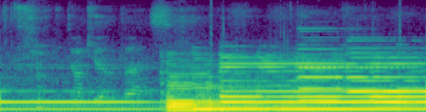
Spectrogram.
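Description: A steady amplified drone holds, then about a second and a half in, electric guitar and lap steel guitar come in loudly with sustained, ringing chords.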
